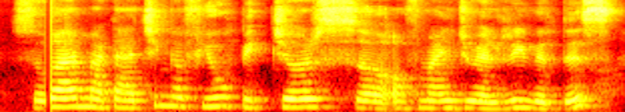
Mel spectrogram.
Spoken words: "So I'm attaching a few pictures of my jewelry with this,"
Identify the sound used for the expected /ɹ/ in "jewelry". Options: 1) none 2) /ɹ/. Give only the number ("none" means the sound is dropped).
2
